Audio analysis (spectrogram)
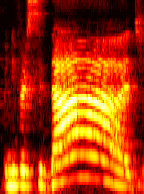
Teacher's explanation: A sílaba tônica de universidade é a penúltima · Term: paroxítona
